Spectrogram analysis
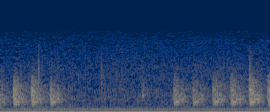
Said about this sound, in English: a feeble knock is heard at the door.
